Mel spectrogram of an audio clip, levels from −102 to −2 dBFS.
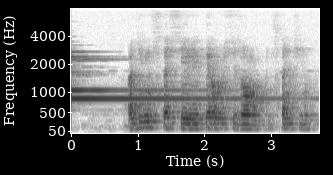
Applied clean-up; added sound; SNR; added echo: none; Gong; 0 dB; reverberation time 0.6 s.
